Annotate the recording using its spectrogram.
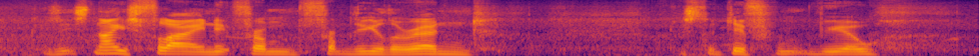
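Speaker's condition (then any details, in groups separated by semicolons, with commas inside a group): No condition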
